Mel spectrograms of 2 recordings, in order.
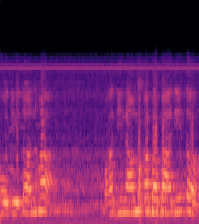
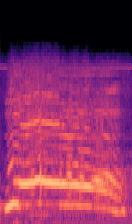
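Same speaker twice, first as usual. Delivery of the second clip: loud, higher drawn-out yeah; mock cheer; 4 semitones higher, 5 dB louder than usual. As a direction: cheer like a whole crowd. Buddhists cheering in joke. (malakas na hiyawan ng tao)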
